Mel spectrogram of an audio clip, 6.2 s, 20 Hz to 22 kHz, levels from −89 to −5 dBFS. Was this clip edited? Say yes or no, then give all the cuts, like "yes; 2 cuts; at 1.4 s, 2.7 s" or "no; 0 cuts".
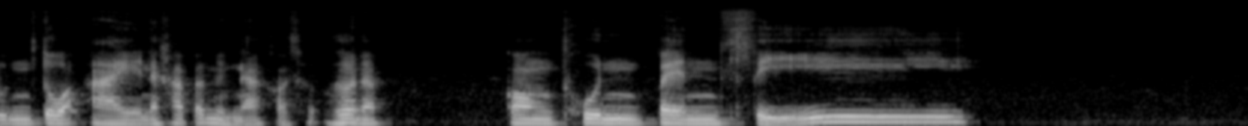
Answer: no; 0 cuts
